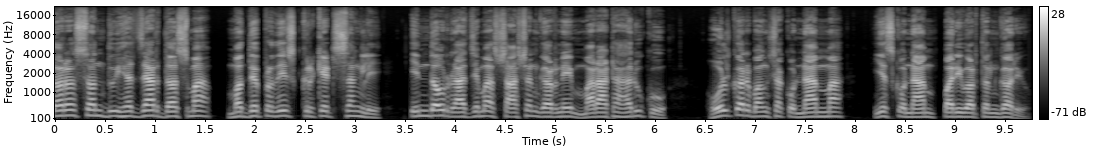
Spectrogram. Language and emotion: Nepali, neutral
